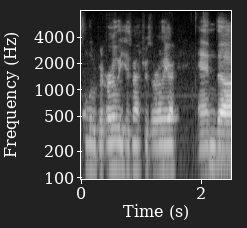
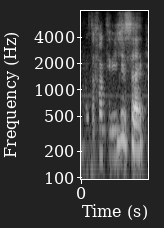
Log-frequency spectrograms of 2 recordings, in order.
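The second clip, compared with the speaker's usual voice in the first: leaning-in aside; 7 semitones higher, 8 dB quieter, faster than usual. Retold or imitated. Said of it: "he's leaning over going".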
